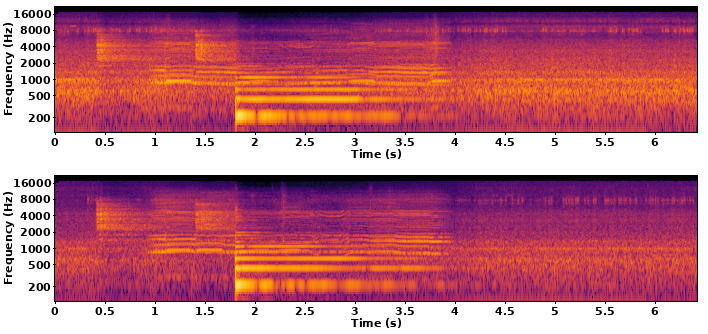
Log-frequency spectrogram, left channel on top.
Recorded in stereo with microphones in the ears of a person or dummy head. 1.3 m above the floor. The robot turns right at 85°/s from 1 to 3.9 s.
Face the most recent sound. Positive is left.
turn(degrees=130)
